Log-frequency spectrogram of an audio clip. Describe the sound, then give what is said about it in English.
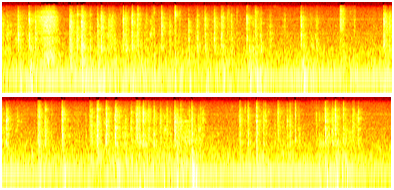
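Steady, rapid typing on a computer keyboard with clustered bursts of key clicks, fairly prominent, over a low constant hum, with no one speaking. “Beth, your typing is like on our recording.”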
